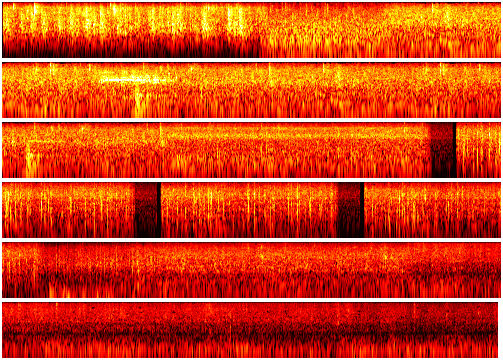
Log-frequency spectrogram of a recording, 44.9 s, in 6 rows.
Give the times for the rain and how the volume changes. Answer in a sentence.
The rain can be heard from 0.0 to 44.8 s, getting quieter.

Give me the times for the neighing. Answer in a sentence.
You can hear the neighing from 8.9 to 10.6 s.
